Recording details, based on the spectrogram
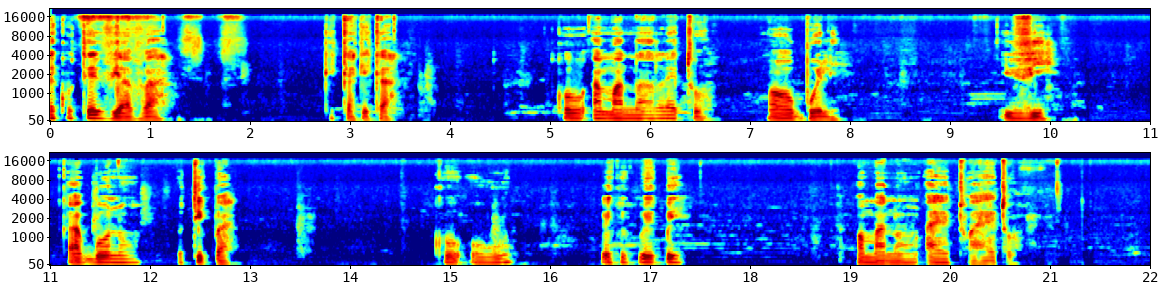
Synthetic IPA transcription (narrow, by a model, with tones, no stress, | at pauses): ɛ˦kʊ˦tʰe˦vi˨a˨va˨ | kɪ˦ka˨kɪ˨ka˨ | kʰʊ˦a˦mã˨nã˦lɛ˦tʰʊ˨ | nɔ˦˨bu˨e˨li˨ | i˨vi˨ | kʰa̰˨ɡ͡bo˦nʊ̃˦ | o˦ti˦k͡pa˨ | kʰʊ˦o˨wu˦ | k͡pḛ˦k͡pe˦e˦k͡pe˦ | ɔ˦mã˨nʊ̃˦a˨jɛ˦tʰʊ˨a˨jɛ˦tʰʊ˨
